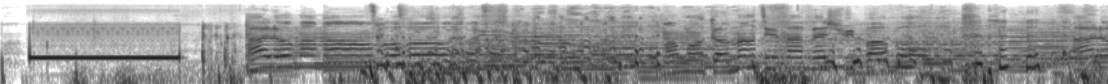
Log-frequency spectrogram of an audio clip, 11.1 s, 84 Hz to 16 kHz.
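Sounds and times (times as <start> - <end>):
speech: 0.3 - 0.6, 2.5 - 11.0
telephone line tone while calling a hotline: 0.3 - 1.8
laughter: 3.5 - 11.0.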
